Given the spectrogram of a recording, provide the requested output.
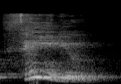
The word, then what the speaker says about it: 青柳: Today, let's practice kata aoyagi. Aoyagi, we write kanji like this. This is Japanese kanji aoyagi. But in other pronunciation, we call seiryu.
